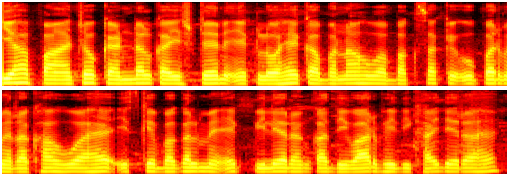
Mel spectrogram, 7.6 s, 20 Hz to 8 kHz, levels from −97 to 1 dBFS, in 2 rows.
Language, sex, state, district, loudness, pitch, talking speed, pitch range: Hindi, male, Jharkhand, Ranchi, -18 LUFS, 130 Hz, 235 wpm, 125-135 Hz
